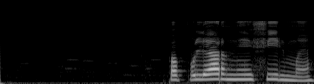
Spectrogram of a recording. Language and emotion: Russian, neutral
